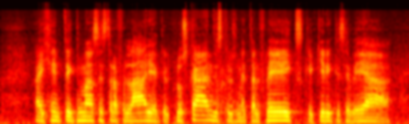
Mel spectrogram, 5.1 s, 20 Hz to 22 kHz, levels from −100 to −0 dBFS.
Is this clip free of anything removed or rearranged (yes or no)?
no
